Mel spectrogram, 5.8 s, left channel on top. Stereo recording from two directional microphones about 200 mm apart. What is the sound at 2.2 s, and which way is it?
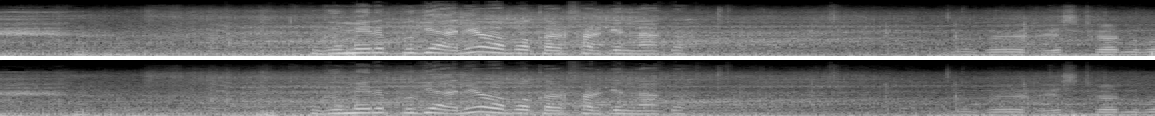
Speech, 10° right (ahead or behind).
